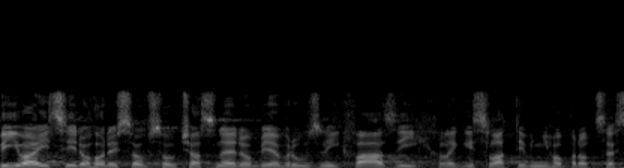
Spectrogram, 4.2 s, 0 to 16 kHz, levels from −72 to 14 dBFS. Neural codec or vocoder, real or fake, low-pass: none; real; 7.2 kHz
